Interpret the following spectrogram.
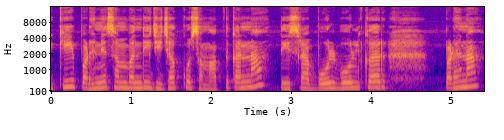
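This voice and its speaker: A woman teacher giving an exam prep lesson, reading out quiz questions, numbering each option and then announcing the correct answer. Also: a little high.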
